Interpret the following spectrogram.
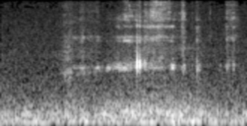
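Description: Near silence, with faint rubbing and one soft tick about halfway through as fingers pick up a small plastic toy kitchen set.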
